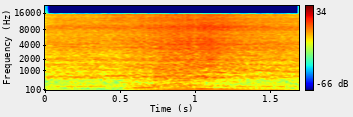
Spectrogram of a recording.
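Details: Chevrolet Prisma 1.4 flex 2008/2009 misfiring on quick acceleration: uneven, stumbling rev blip, exhaust pressure waveform points to cylinder 4; its spark plug, though new, was faulty.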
